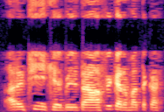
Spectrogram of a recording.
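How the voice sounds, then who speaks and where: A woman playing an older Indian mother-in-law in a comic family story, fussy and scolding yet kindly, with drawn-out exclamations. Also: on the low side, fairly even intonation. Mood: warm, chatty.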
